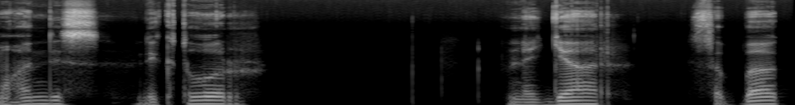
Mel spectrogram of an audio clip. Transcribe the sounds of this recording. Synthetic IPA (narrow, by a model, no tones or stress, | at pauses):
muɦand̪is | d̪ikt̪oːɾ | mnaɟːaːɾ | sabːaːk̚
